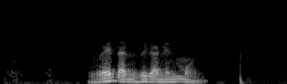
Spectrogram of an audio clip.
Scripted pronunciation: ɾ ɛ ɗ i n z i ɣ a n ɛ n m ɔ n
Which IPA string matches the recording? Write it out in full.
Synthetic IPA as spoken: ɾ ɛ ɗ a n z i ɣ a n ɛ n m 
